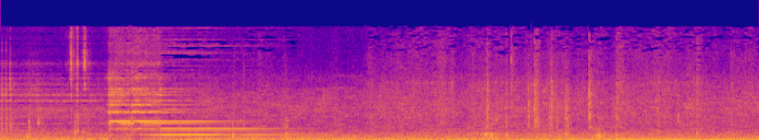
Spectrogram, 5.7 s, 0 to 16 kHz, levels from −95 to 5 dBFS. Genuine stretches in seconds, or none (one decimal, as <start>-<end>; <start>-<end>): 1.2-5.7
